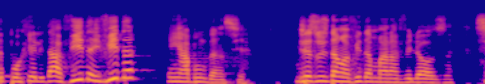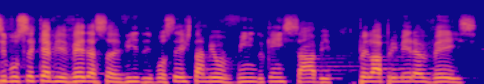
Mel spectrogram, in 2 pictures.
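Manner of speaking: ordinary talk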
